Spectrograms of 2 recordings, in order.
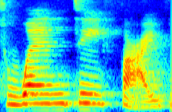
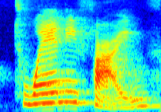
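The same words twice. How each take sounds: First: "twenty-five" with the T said clearly, slowly; full twenty-five. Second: "twenty-five" said "twenny-five" with the T dropped; American dropped T. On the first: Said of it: "Então, fica twenty-five". ("twenty-five" com o T pronunciado) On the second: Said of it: "muito comum eles falarem assim". ("twenty-five" sem o som do T, como "twenny-five") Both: Shown as a demonstration.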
